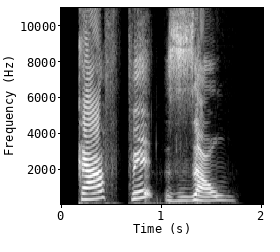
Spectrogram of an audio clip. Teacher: o zal é a sílaba tônica o zal é a sílaba mais forte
